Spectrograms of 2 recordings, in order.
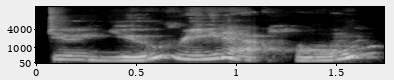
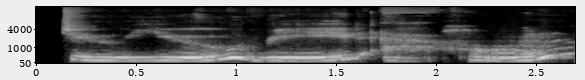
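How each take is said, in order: First: Said in the usual way. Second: Slow breathy whisper. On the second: Shown as a demonstration. Teacher whispering the sentence for counting. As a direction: whisper it slowly, word by word. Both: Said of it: "Say it with me".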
